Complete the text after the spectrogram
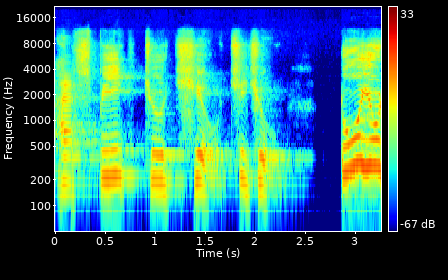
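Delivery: I'll speak to you, very slow, to you joined as chu; teacher drilling the phrase slowly; slow linked demo. Shown as a demonstration. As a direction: link to you into chew slowly. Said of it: "थोड़ा जोड़ना पड़ेगा अपने आप".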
